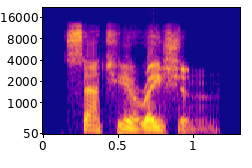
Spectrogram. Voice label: "saturation", British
